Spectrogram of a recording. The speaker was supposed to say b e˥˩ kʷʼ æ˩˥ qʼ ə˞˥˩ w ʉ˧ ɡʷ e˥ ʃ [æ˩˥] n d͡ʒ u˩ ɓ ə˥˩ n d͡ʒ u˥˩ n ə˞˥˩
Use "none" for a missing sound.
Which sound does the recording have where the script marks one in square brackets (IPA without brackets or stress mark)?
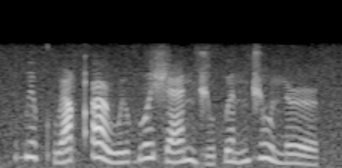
æ˩˥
